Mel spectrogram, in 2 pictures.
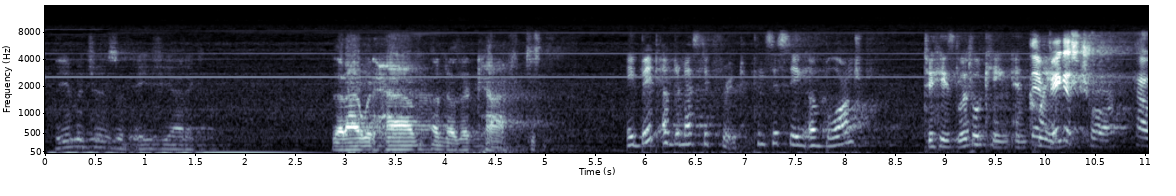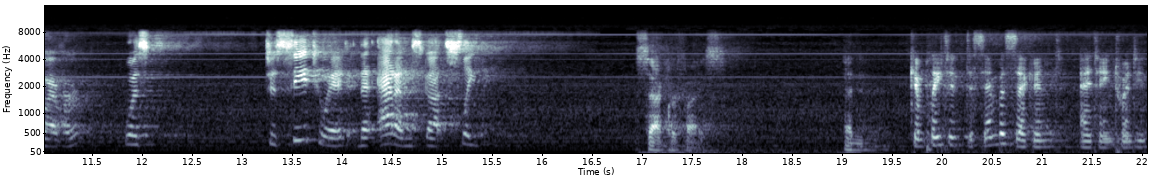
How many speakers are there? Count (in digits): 5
